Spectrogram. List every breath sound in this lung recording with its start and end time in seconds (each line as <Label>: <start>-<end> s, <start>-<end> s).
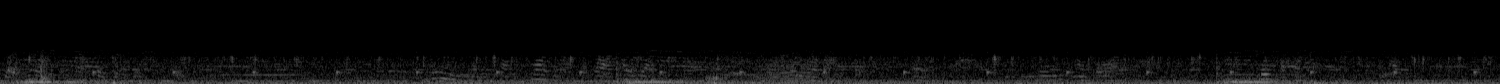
Inhalation: 0.15-0.81 s, 6.27-6.93 s, 12.30-12.85 s
Wheeze: 0.15-0.81 s, 6.27-6.93 s, 12.30-12.85 s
